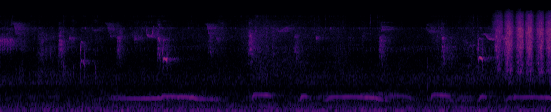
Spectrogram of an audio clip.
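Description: Wild birds calling: a run of low, smooth whistled notes, one longer note followed by shorter ones repeated at under a second apart, with higher chirps over the top. A brief rapid rattling trill comes in near the end.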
